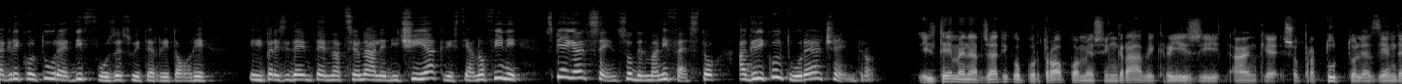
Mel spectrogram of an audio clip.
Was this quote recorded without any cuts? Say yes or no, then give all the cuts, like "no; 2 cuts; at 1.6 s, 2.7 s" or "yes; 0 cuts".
no; 1 cut; at 9.0 s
